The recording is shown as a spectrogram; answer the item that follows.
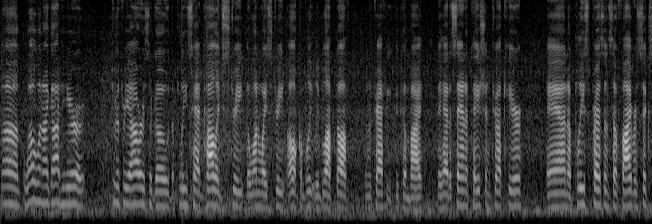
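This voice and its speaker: Noticeable background noise sits behind the speech. The pace is moderate. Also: man, fairly high pitch for a man, ordinary pitch variation. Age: 70s. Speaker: war veteran and volunteer. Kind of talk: interview.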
